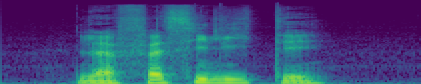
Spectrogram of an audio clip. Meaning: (noun) ease, easiness; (verb) past participle of faciliter; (adjective) facilitated
- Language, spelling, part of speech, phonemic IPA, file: French, facilité, noun / verb / adjective, /fa.si.li.te/, Fr-facilité.ogg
